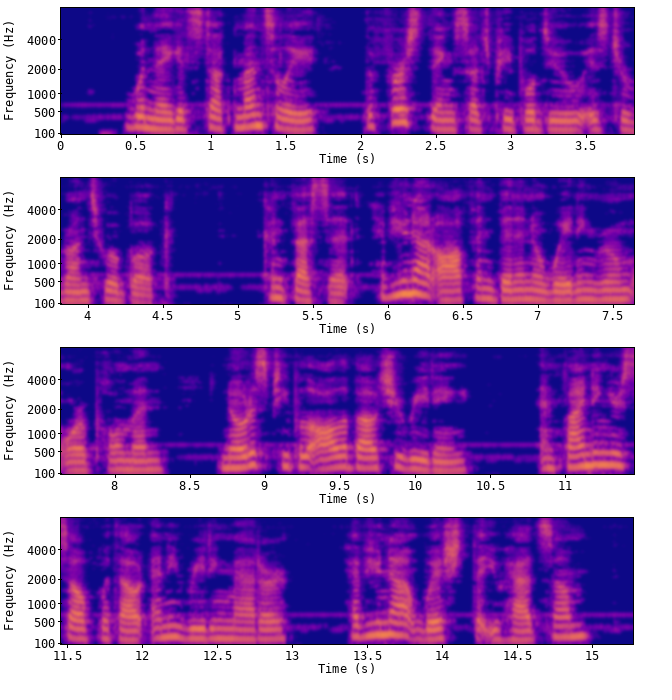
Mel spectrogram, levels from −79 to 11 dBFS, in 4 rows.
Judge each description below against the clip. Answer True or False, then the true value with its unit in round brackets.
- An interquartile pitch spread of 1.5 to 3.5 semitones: False (4.2 semitones)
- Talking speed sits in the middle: False (210 wpm)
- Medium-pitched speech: True (170 Hz)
